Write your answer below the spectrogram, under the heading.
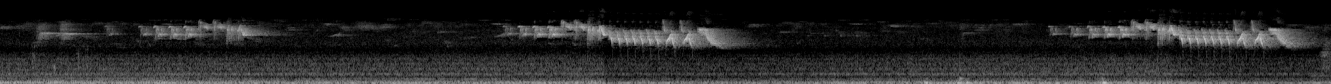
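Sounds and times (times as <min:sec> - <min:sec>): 
common chaffinch song: 0:00.0 - 0:13.3.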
